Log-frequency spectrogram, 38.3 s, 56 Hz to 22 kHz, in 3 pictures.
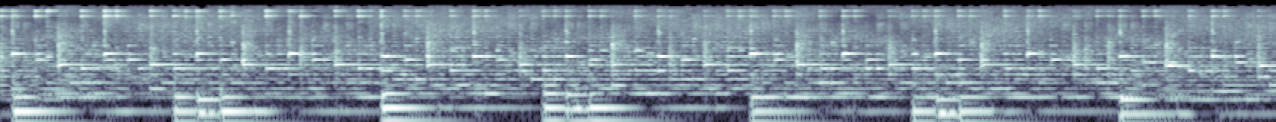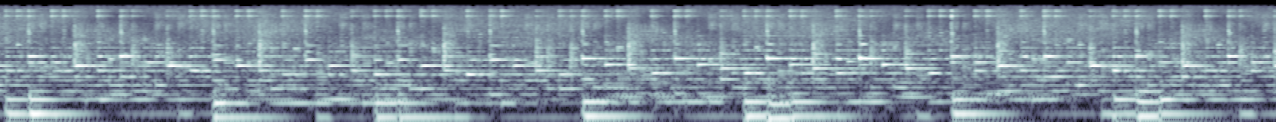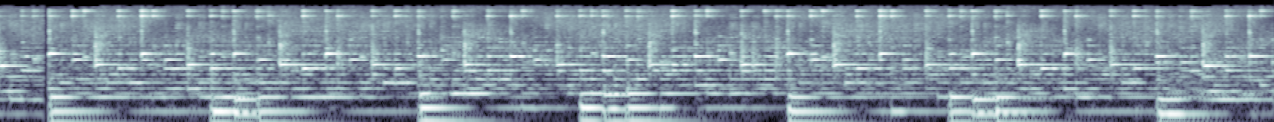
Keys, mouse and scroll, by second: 2.7-3.0 scroll down 1, 3.0 scroll up 1, 8.1-9.0 typing, 8.8 click, 10.0 click, 10.2 s, 10.7 click, 11.1 s, 12.5 click, 13.7 shift+z, 14.3 shift+z, 14.6 click, 15.7 scroll up 1, 15.9 click, 16.2 s, 16.7 click, 16.9 scroll up 1, 17.0 Tab, 17.5 click, 18.9 ctrl+b, 19.6-20.2 scroll up 1, 20.2 click, 20.4 Tab, 20.6 scroll down 1, 21.2-24.0 drag, 24.0-24.4 scroll down 1, 26.0 click, 26.4 scroll down 1, 27.9 scroll up 1, 28.8-29.2 scroll up 1, 35.1 click.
